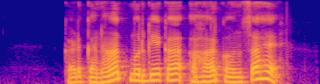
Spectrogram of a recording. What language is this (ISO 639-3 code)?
hin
